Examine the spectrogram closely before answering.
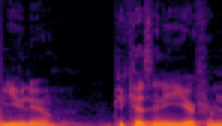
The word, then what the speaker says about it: IUNU: to pronounce and you see IU andu it's pronounced youu thank you all right third time's the charm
